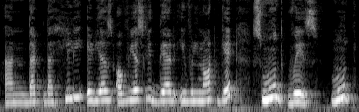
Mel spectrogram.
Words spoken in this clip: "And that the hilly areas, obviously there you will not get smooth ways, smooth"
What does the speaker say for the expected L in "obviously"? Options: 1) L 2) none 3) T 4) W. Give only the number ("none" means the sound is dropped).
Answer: 1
